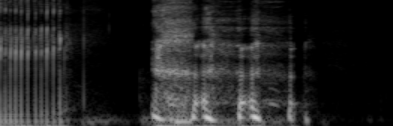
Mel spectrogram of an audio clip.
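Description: A wet, sputtering diarrhea fart: a brief hissy burst, then a longer rippling stretch of several quick blats, fairly loud, with no talking over it.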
